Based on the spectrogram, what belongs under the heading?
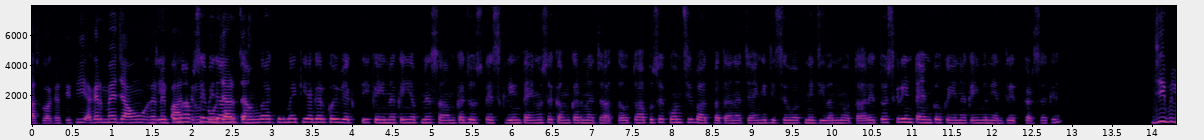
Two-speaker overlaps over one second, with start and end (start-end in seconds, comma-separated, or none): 1.5-3.0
